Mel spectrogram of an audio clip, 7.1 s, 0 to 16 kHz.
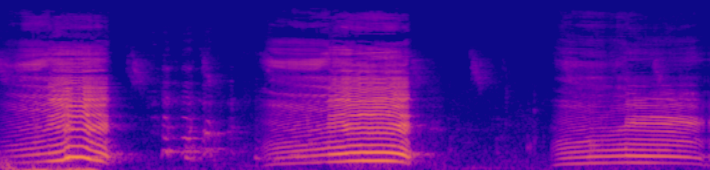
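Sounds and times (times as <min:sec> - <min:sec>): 
cow mooing: 0:00.0 - 0:01.2, 0:02.7 - 0:04.3, 0:05.6 - 0:07.0
laughter: 0:01.6 - 0:02.6.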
